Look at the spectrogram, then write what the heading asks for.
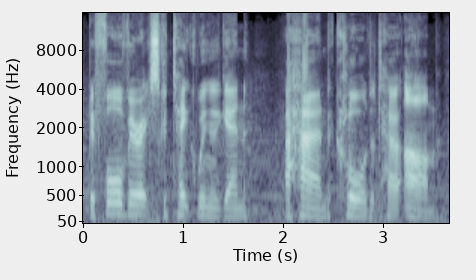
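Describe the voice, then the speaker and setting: A man reading a fantasy story aloud as narrator, with dramatic, deliberate phrasing. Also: fairly high pitch, a bit bright. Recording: music behind the voice. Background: background music.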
